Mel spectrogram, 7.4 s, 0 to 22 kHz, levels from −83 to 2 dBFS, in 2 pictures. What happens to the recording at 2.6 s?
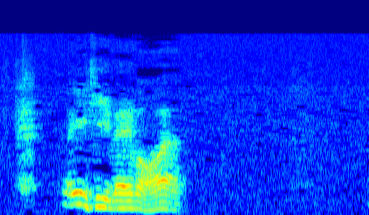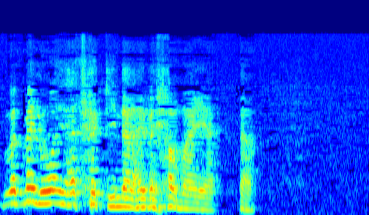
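Two faults run through the whole clip, so both are present at 2.6 s rather than anything starting there.

The first is low bit depth with dither. The signal is held to very few levels, which points to something like 7 bits, with dither added before rounding. That turns the rounding error into an even, steady hiss, roughly 25 dB below the speech, and there's no crunchy distortion.

The second is heavy HE-AAC compression, likely at a bitrate around 12 kbps. The upper band is rebuilt from copied lower bands rather than coded, and nothing sits above 11.5 kHz. The result is treble that is not the original, with s sounds coming across gritty or lispy.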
